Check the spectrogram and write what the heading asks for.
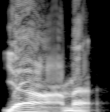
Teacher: Antara a dengan ma tidak terjeda.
